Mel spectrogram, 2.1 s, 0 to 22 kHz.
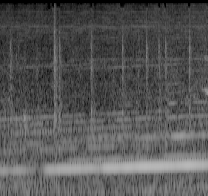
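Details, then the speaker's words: Vauxhall electric power steering pump fitted to Metro 6R4 WRX Subaru build, run unloaded on a switch: loud, steady high whine around 600 Hz creeping upward as it spins up. "Jesus, it's like a jet fighter. Assume it's going to stop. It's faster."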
